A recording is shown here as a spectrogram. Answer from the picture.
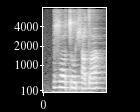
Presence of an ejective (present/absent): absent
